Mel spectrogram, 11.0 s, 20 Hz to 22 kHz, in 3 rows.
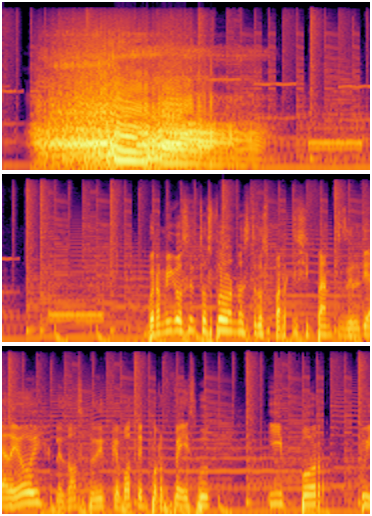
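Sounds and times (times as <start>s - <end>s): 
contest participant imitating a lion's roar: 0.3s - 2.7s
speech: 5.3s - 11.0s.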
